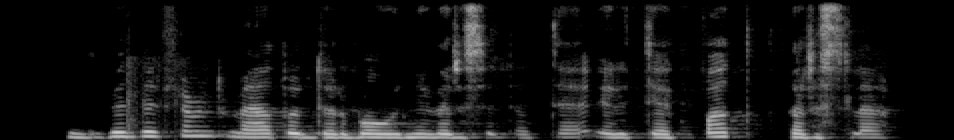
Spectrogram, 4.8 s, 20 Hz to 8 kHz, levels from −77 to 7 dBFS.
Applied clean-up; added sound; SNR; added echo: neural mask model DeepFilterNet 3.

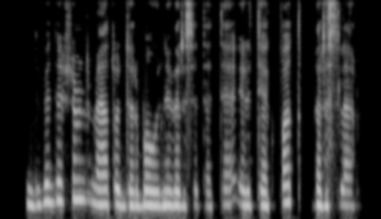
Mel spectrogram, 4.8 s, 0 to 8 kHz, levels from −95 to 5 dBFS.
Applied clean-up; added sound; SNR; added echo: none; none; none; none.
